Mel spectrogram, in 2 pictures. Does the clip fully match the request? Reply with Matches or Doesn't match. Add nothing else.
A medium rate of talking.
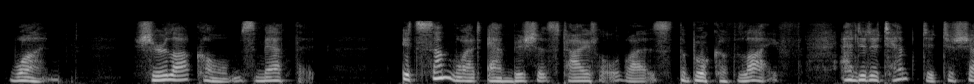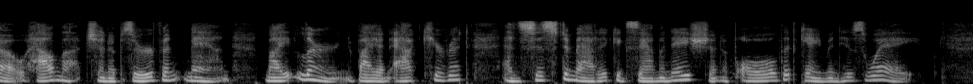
Doesn't match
